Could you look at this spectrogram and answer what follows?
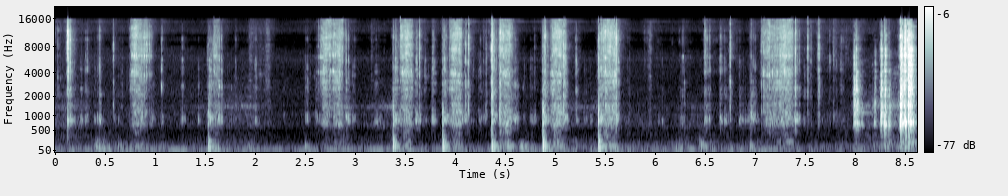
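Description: Scissors snip through paper around a collage ATC card in short bursts of crisp cutting and scraping, with quiet pauses between cuts, close and alone without any talk.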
